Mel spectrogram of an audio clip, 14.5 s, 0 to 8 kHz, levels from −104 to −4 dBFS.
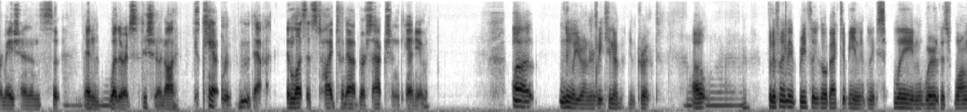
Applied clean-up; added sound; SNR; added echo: neural diffusion model UNIVERSE++.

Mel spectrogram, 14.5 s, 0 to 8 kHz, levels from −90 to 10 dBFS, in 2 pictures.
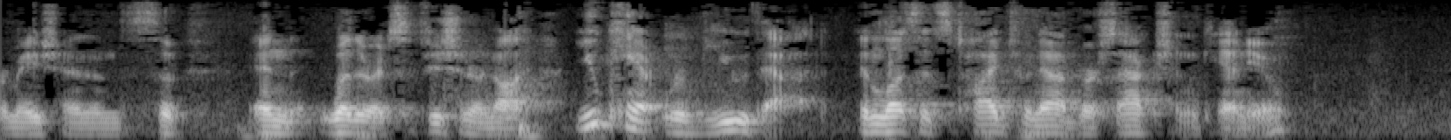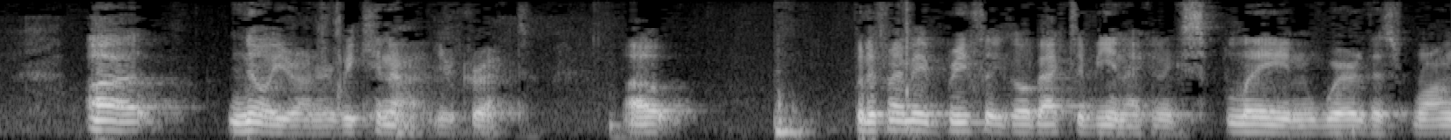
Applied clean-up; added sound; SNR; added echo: none; none; none; none.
